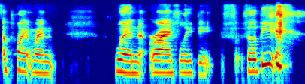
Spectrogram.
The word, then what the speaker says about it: Phillippe: But yeah, he, let's he talk about a lot of this about Ryan Phillippe, who Felipe. – Stop. I thought my sister told me that that's how it was pronounced, and until this year, I pronounced it like that.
